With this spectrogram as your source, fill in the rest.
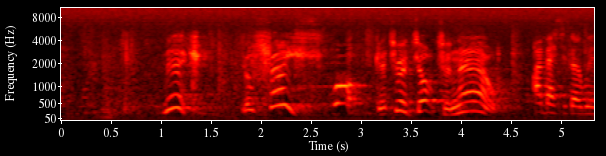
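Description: A woman sings loudly with a swooping voice.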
